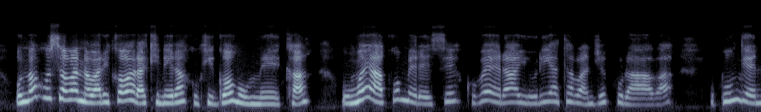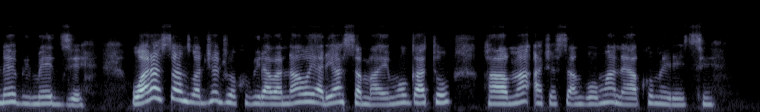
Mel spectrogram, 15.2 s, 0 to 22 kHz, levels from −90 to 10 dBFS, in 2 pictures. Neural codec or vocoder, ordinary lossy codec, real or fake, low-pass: codec, 16 kHz, 4 kbps, FunCodec, trained on LibriTTS, 50 frames a second; Opus, 16 kbps; fake; 7.2 kHz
